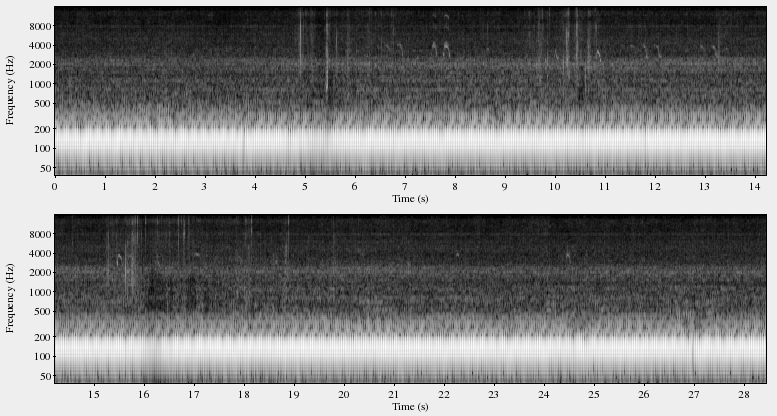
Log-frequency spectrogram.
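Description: A loud, steady low mechanical hum, with a few faint sharp taps over it, the clearest about fifteen seconds in.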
